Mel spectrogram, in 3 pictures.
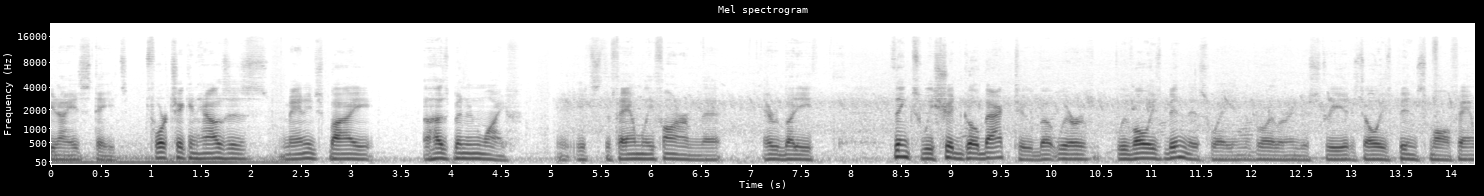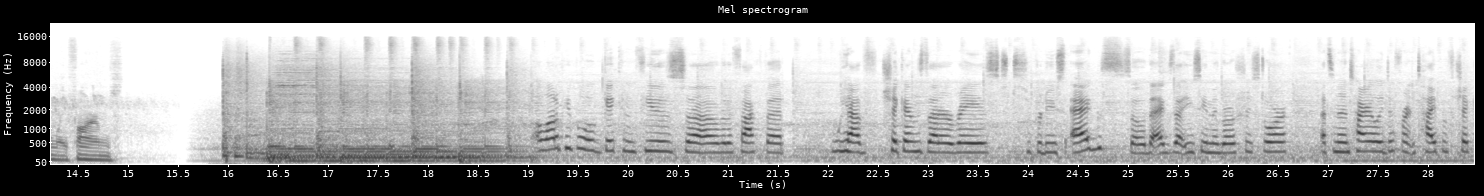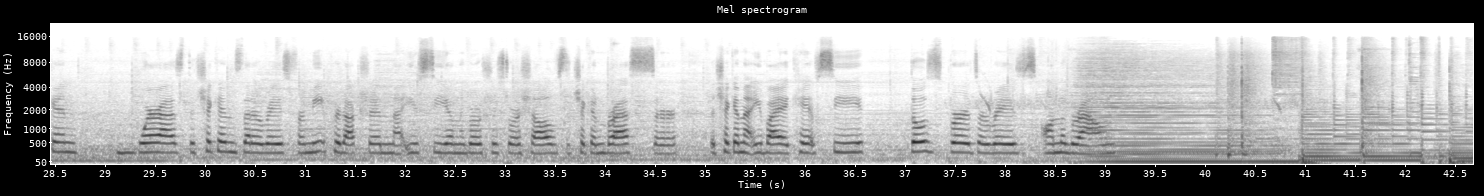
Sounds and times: Speech: 0:00.0 - 0:03.2, 0:03.8 - 0:07.6, 0:08.4 - 0:15.0, 0:19.1 - 0:39.1
Music: 0:15.6 - 0:35.4, 0:38.5 - 0:42.6.

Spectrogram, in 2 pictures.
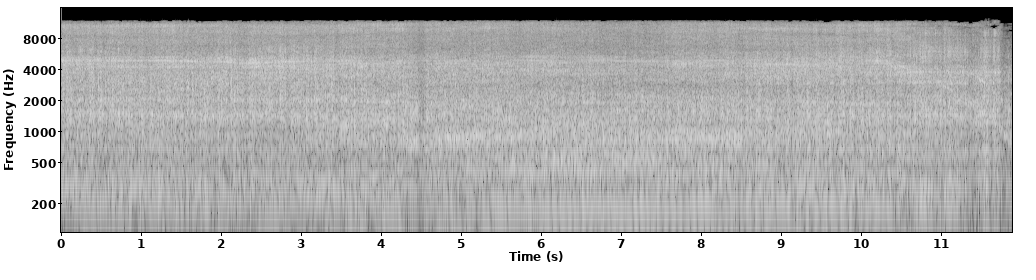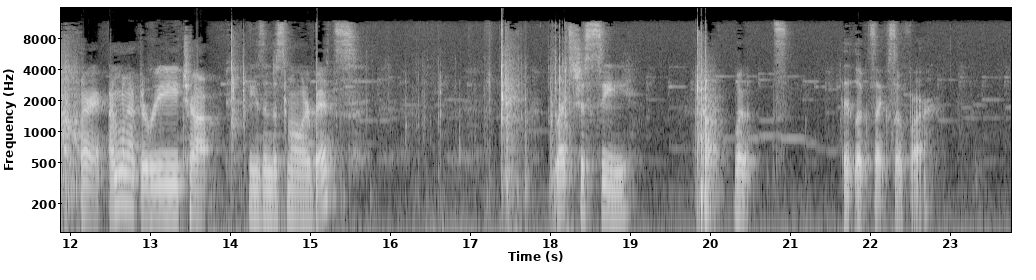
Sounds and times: Light engine (high frequency): 0:00.0 - 0:12.2
Speech: 0:12.1 - 0:15.6, 0:18.0 - 0:19.1, 0:20.3 - 0:21.0, 0:21.6 - 0:22.8.

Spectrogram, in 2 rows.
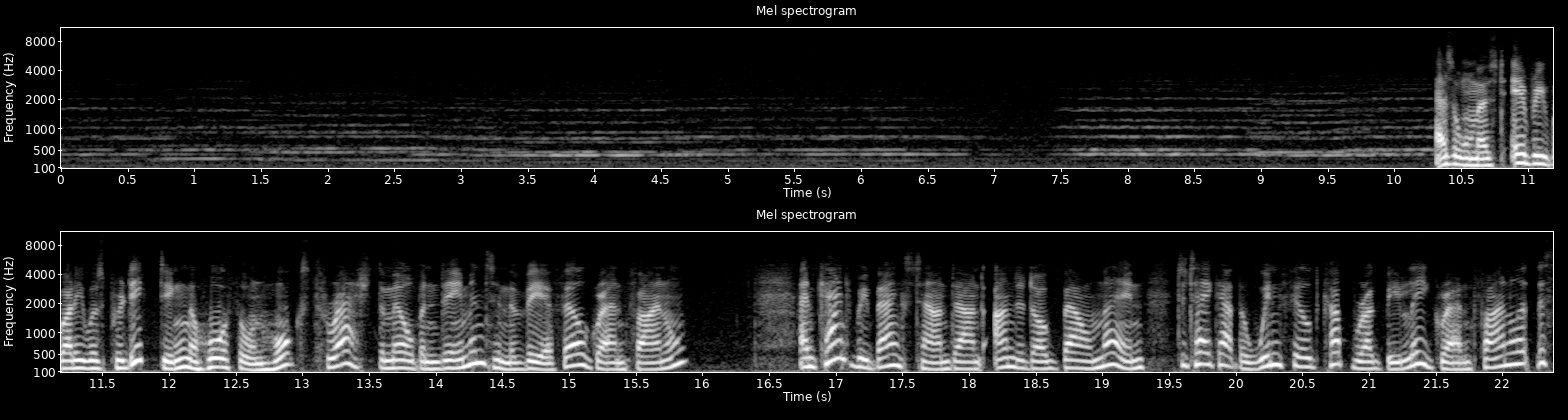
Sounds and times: Music: 0:00.0 - 0:22.3
Speech: 0:10.3 - 0:15.9, 0:16.7 - 0:22.3.

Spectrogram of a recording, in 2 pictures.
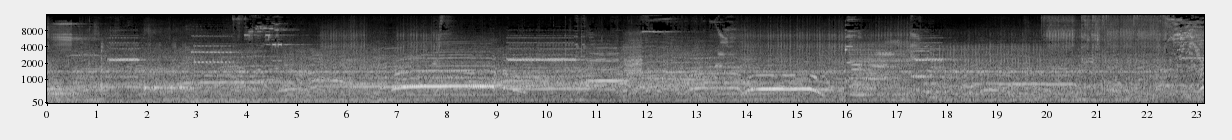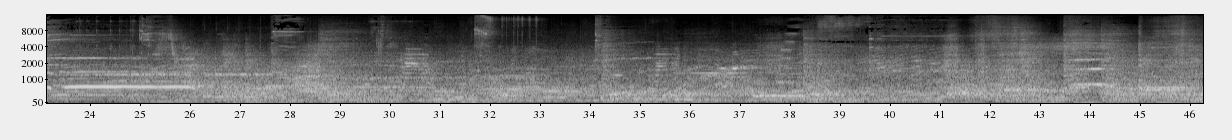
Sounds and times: Music: 0:20.6 - 0:46.2.

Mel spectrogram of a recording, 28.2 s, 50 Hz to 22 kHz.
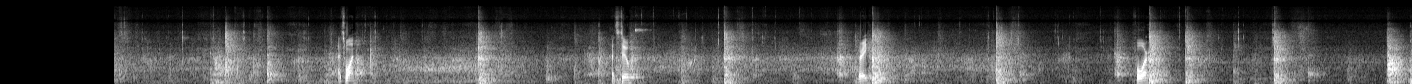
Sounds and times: Basketball bounce: 0:04.2 - 0:05.6, 0:09.5 - 0:10.1, 0:13.6 - 0:15.0, 0:17.1 - 0:17.9, 0:19.8 - 0:20.4, 0:23.0 - 0:24.2, 0:25.4 - 0:25.9
Speech: 0:06.7 - 0:07.4, 0:12.2 - 0:12.8, 0:17.1 - 0:17.5, 0:22.7 - 0:23.0.

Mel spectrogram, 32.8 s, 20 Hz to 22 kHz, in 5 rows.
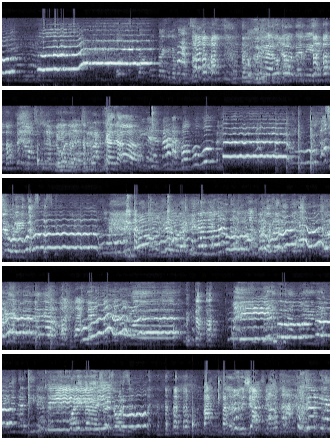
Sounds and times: Female singing: 0:00.0 - 0:03.1, 0:09.2 - 0:23.4, 0:24.2 - 0:29.3, 0:32.2 - 0:32.8
Opera: 0:00.0 - 0:03.1, 0:09.8 - 0:29.5.

